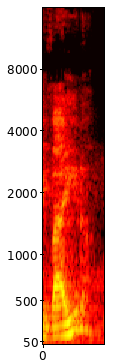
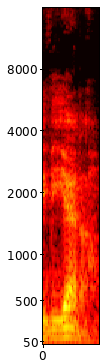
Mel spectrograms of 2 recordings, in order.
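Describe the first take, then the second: First: "Vienna" with a long EYE in the first part; the vy-EE-nuh version of "Vienna"; one pronunciation. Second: "Vienna" with a short A in the middle; the vee-AN-uh version of "Vienna"; other pronunciation. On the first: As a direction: say "Vienna" as vy-EE-nuh, ending on a rise. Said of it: "You say Vienna". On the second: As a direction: say "Vienna" as vee-AN-uh, falling at the end. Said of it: "I say Vienna". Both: Shown as a demonstration.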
